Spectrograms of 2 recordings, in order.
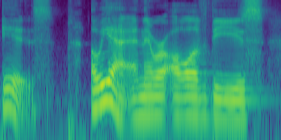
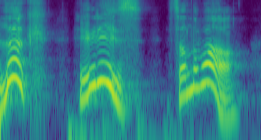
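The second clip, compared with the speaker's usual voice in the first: high, louder acted excitement; excited discovery; 5 dB louder than usual. Character pointing out whiskey on the wall, excited. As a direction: exclaim as if just spotting it.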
